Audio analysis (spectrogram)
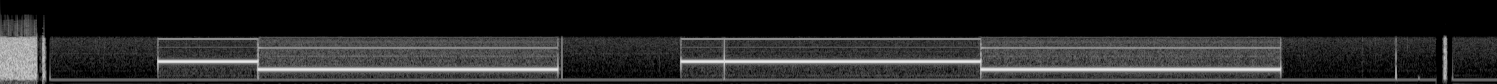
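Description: Radio paging alert tones for mutual aid box alarm receivers in a McHenry County Division 5 test at 10:05 hours: a steady higher tone steps down to a longer lower tone, and the pair sounds twice with a short gap, loud over faint radio hiss.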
